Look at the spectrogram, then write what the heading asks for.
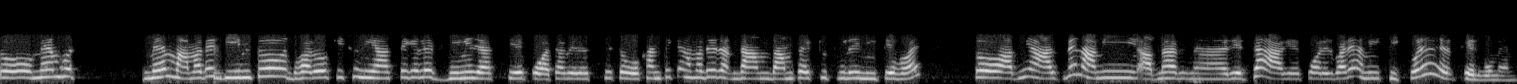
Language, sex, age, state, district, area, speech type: Bengali, female, 30-45, West Bengal, North 24 Parganas, urban, conversation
